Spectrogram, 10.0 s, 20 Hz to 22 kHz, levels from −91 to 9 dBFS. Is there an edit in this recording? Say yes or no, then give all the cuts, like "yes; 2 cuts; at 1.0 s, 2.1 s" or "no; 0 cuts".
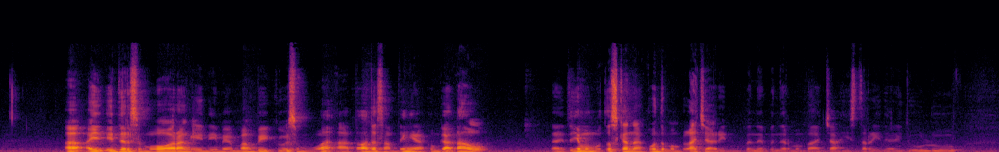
no; 0 cuts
